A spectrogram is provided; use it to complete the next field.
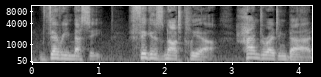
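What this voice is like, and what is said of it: Clipped stereotypical teacher voice. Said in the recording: “little bit like a teacher, speaking very clipped, stereotypical ways that a teacher would say”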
